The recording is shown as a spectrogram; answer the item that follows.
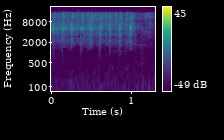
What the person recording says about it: it's got rattles inside you hold the hook so you could hear the rattles inside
